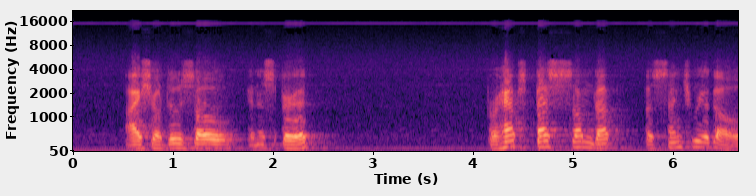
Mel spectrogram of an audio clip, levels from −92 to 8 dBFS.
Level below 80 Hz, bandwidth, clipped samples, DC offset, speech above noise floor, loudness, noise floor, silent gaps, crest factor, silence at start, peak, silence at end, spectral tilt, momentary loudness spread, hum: -52 dBFS; 16.5 kHz; under 0.1%; under 0.1%; 32 dB; -19 LUFS; -50 dBFS; none; 20 dB; 0.5 s; 0 dBFS; 0 s; -6.5 dB/octave; 14 LU; none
